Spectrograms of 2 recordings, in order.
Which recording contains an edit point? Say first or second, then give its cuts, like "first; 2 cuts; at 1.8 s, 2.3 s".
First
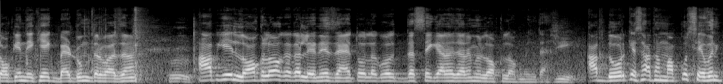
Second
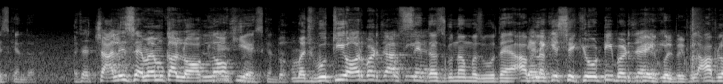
first; 1 cut; at 6.0 s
